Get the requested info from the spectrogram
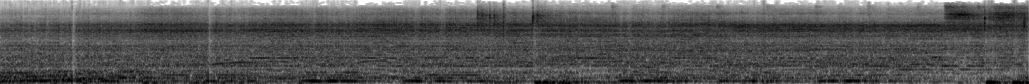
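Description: Live electric guitar solo played loud through a concert PA, recorded from within the audience: sustained low notes held one after another, with a sudden heavy low hit just before the end.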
